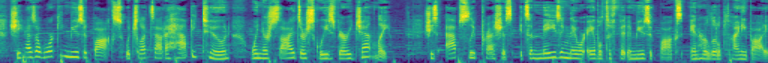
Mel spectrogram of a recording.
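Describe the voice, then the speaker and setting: Over music in the background, a woman talks at a very fast pace with very even loudness. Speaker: auction house toy and doll specialist. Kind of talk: auction preview product description narration.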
